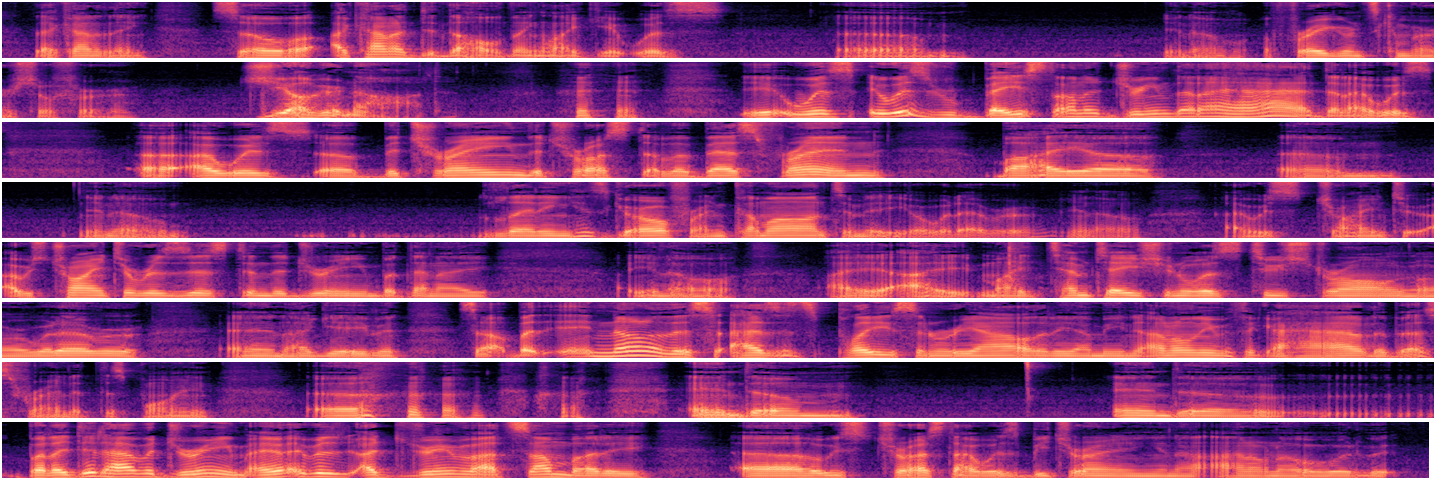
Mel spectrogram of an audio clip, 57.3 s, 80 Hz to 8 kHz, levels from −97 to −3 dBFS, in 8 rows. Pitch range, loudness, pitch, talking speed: 105-125 Hz, -20 LUFS, 115 Hz, 155 wpm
